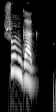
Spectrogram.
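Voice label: "шунгаг", Komi, female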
